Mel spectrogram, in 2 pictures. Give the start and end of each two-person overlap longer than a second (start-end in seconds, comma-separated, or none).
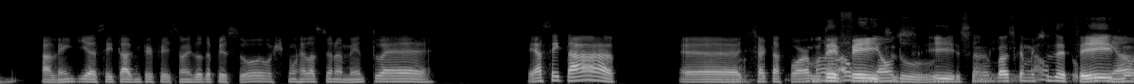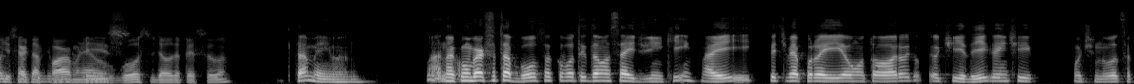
8.1-12.7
